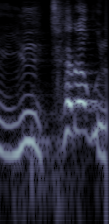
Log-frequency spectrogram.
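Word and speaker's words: 一切: 근데 이건 채로 읽어야 돼요. 안주 1절 그러면 안주가 하나도 없다. 다 끊어졌다. 그러니까 우리 장사 못한다. 이런 말인데, 안주 1채라고 읽어야 됩니다.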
